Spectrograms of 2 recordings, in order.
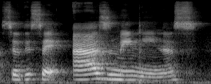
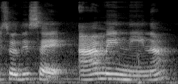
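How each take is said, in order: First: "as meninas" with the S of "as" and "meninas" slowed and leaned on; slow down and make the S in "meninas" clearly heard; stress on the S. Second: Said in the usual way. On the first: Shown as a demonstration. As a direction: plural S pronounced deliberately. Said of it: "porque eu acrescentei o S". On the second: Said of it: "essa palavra está no singular".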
